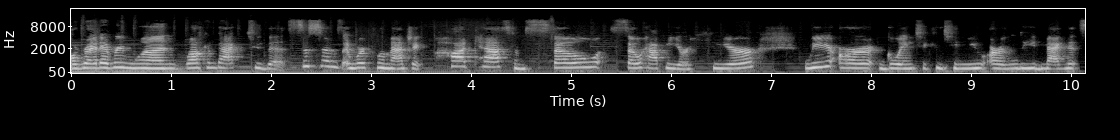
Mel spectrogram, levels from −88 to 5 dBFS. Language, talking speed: English, 155 wpm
